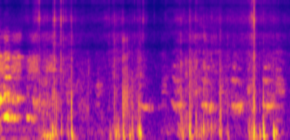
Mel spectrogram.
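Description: Chickens cluck in short, choppy bursts close by inside a coop in winter, several birds overlapping with no talking.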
